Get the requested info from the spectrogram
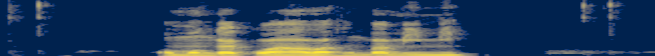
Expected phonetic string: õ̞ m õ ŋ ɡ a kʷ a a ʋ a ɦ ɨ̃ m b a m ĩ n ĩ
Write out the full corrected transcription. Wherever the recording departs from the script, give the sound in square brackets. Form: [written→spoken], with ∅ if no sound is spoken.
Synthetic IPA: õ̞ m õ ŋ ɡ a kʷ a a ʋ a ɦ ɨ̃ m b a m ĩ [n→m] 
